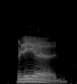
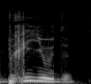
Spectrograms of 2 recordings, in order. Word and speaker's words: Brioude: Brioude. – I think you're never gonna... – How do you say it? How do you say it properly? – Brioude. – Brioude. – This is the R.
